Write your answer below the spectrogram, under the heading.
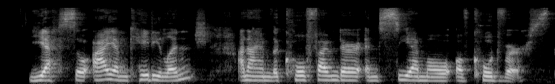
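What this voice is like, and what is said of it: Scottish accent. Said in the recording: “Is that an Irish accent I hear? ... It's Scottish, close.”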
